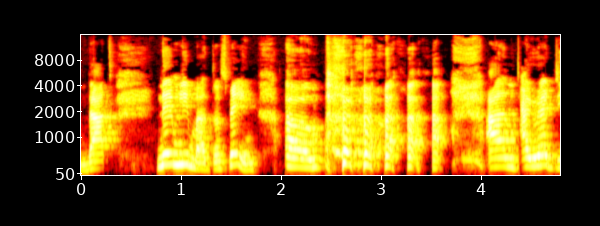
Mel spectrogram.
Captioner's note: laughs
